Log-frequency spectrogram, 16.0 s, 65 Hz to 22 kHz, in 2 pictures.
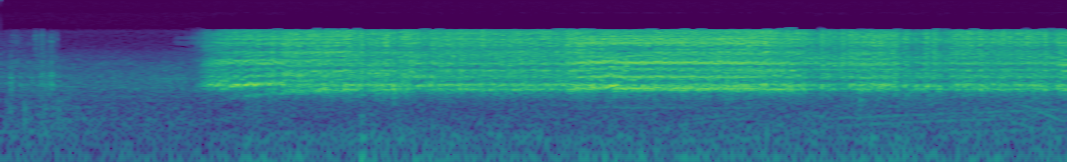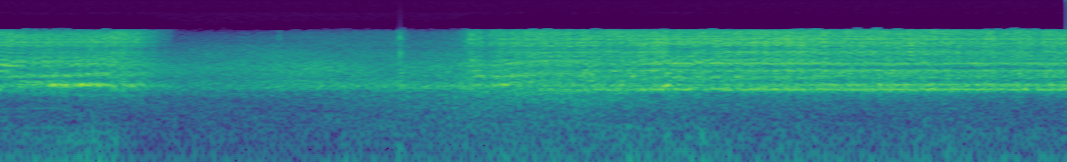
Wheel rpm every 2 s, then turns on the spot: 30, 110, 120, 120, 40, 40, 110, 110.
none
